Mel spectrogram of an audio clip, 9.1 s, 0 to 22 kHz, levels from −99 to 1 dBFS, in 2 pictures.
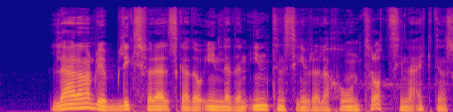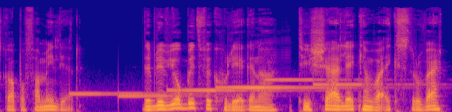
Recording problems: alarms or sirens; noticeable; throughout; 10 dB below the speech

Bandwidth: 16.5 kHz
